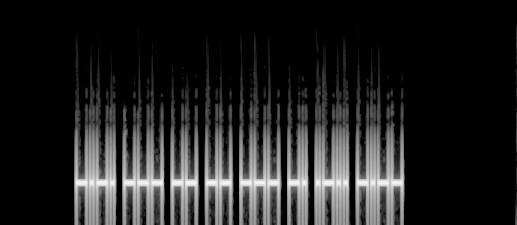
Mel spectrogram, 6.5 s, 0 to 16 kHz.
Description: Morse code, heard as a keyed tone, about 28 wpm, 700 Hz. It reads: COMMONLY
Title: LY Suffix - Top 100 Words with Base Words 28wpm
